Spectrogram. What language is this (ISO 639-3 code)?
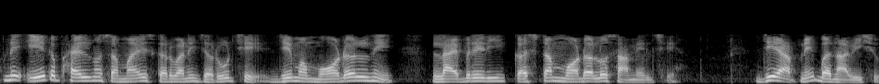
guj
